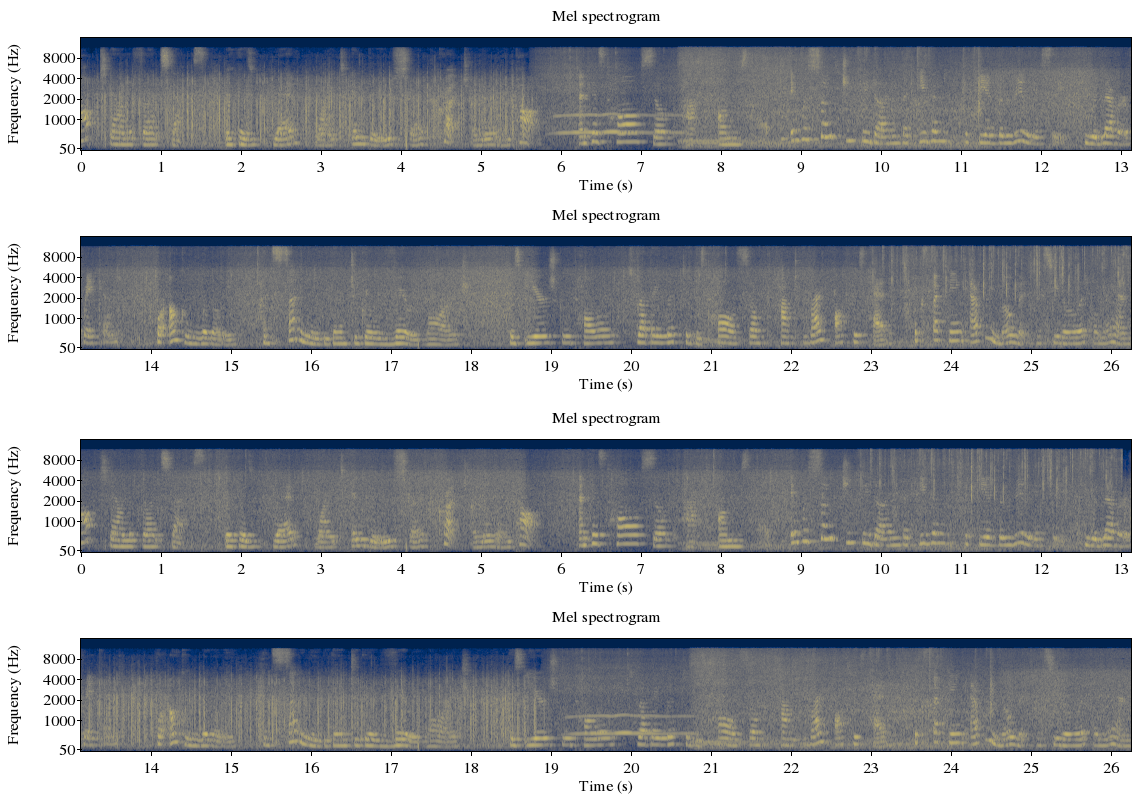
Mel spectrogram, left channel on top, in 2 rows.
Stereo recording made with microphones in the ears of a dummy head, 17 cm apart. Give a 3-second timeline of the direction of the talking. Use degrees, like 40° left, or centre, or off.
centre, 10° right, 20° left, 30° left, 30° left, 30° left, 30° left, 30° left, 30° left.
